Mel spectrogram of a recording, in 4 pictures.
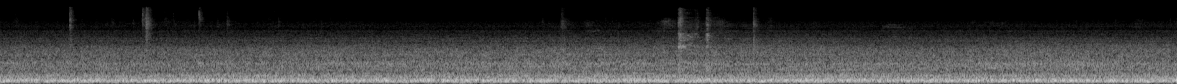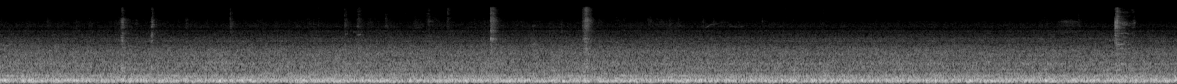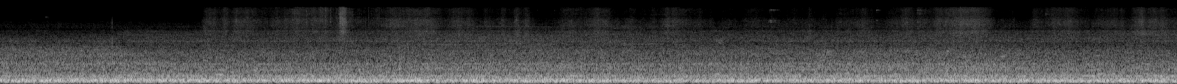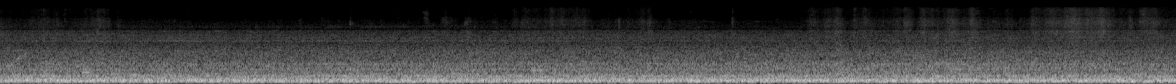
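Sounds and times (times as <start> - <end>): train cabin rumble: 22.4 - 37.9.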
